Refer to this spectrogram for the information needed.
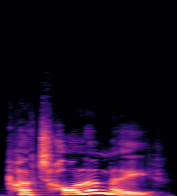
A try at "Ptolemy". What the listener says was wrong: The P is silent, as in psychopath. But it's from the ancient Greek. They had silent P's.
